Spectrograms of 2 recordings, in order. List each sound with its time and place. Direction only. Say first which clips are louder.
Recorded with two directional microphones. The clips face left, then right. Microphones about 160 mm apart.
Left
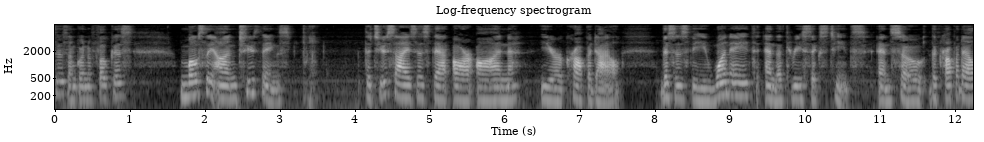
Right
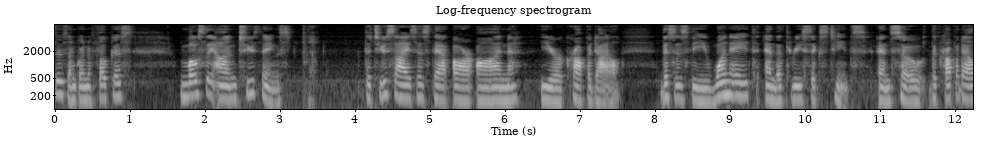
0.0 s speech: right 8 dB; 30° right (ahead or behind)
1.7 s speech: right 1 dB; 15° right (ahead or behind)
4.1 s speech: right 3 dB; 15° right (ahead or behind)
